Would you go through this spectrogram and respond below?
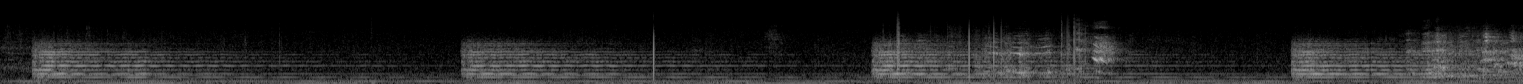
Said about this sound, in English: God, black ruddy clock. What's the matter, love? Well, how can you sleep with that noise going?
